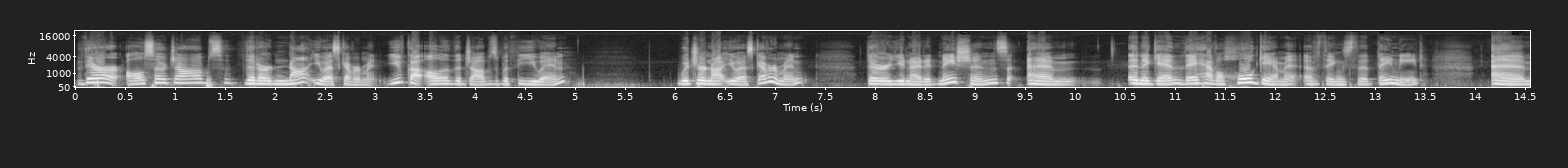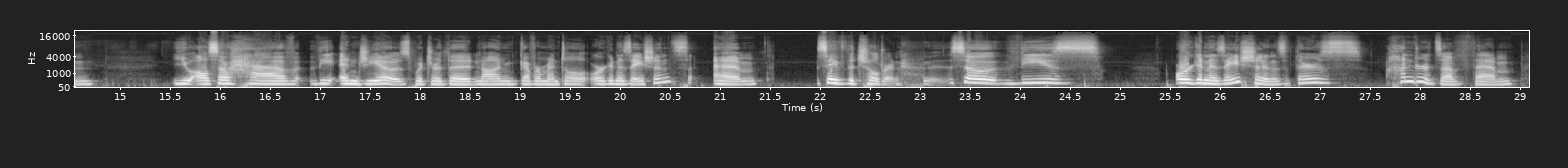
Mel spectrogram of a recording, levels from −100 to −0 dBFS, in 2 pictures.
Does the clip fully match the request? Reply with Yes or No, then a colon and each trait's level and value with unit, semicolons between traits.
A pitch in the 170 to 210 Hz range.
Yes: high, 190 Hz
